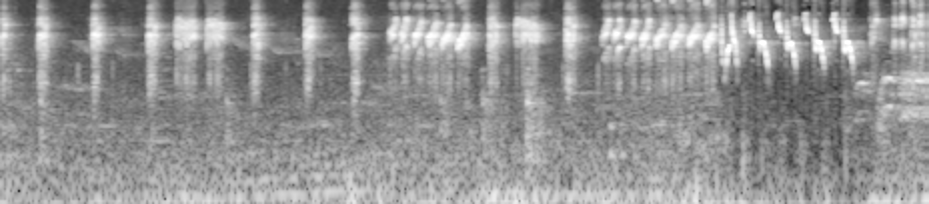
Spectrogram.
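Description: A Bar-winged Prinia gives sharp, high chirps, first spaced about twice a second, then quickening into rapid, bright bursts of repeated notes.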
